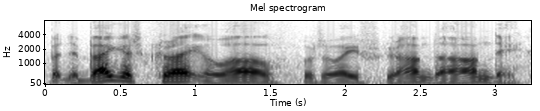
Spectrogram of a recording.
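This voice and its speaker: An elderly Ulster Scots man with a fairly low, animated voice tells dialect-laden, folksy stories of bygone country life at a moderate pace. The casual interview has a lo-fi sound.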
